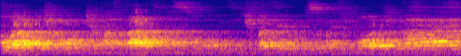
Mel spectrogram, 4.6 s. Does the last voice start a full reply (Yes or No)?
Yes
